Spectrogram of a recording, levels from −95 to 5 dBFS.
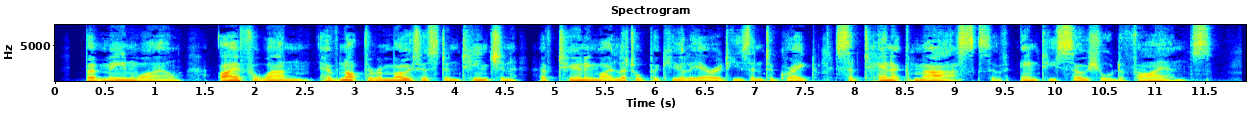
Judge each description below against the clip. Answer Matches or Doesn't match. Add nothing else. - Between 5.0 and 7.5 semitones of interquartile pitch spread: Doesn't match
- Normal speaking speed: Doesn't match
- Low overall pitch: Matches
